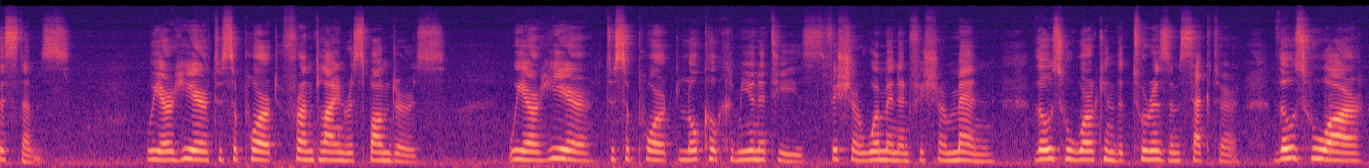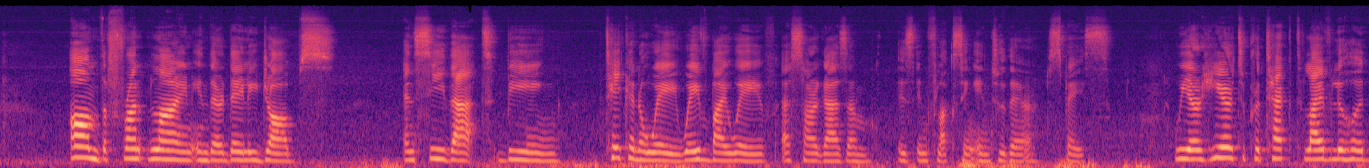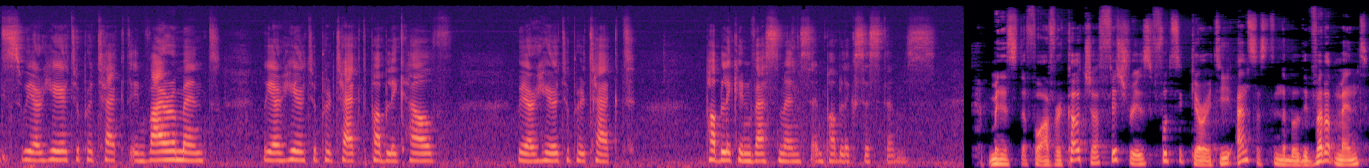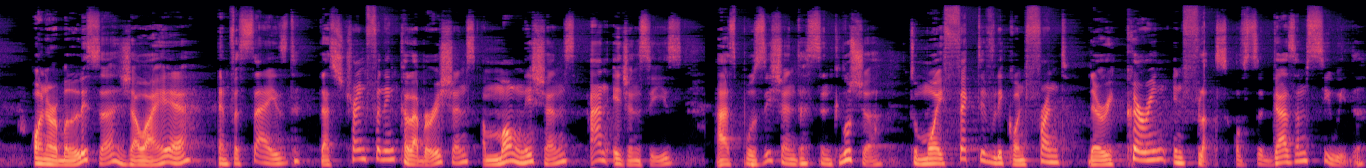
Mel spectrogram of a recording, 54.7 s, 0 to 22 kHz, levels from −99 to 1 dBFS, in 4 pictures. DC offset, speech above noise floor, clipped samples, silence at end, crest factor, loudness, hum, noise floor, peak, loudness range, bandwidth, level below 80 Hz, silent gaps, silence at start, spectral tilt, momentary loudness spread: under 0.1%; 24 dB; under 0.1%; 0 s; 22 dB; -24 LUFS; none; -47 dBFS; -2 dBFS; 8 LU; 19.5 kHz; -46 dBFS; 37.01-37.09 s; 0 s; -4.5 dB/octave; 13 LU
